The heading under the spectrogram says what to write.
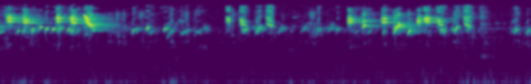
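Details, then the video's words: European goldfinch song: rapid, tinkling high trills and chirpy twitters in two main bursts separated by a softer run of short notes, with a faint low background hum. "Highlighting motivating songs for creative goldfinches in simple ways"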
